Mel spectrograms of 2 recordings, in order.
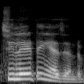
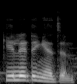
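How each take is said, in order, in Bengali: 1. প্রথম শব্দটি ch উচ্চারণ দিয়ে শুরু হয়। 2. প্রথম শব্দটি k উচ্চারণ দিয়ে শুরু হয়। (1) "অ্যাকচুয়াল প্রোনাউন্সিয়েশনটা কি" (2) "বাংলায় কি বলা হয়"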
